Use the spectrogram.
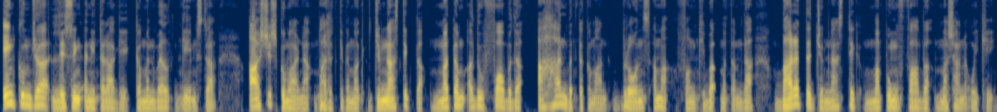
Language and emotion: Manipuri, neutral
